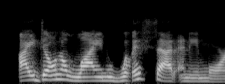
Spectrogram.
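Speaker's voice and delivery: normal talking voice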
